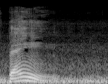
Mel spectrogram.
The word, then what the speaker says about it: Ben: you got binyami Benjamin but Ben is Bane I try to tell y'all y'all didn't listen yeah that's how you say it Bang so when you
